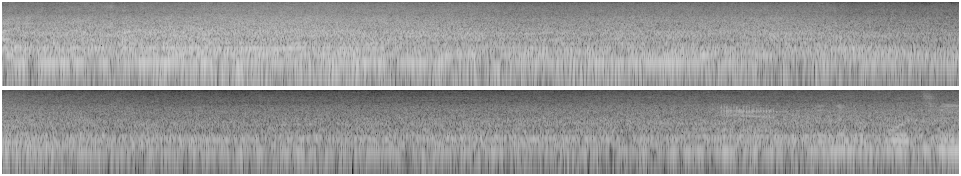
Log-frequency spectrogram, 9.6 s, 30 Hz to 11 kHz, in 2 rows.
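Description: Race cars lap a dirt track at Lernerville late in a 50-lap memorial race, their engines blending into a steady, distant roar that eases slightly midway.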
